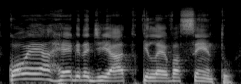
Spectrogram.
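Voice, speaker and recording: A man's voice: a little high, expressive, a little fast, clear, resonant tone. A man with a Brazilian Portuguese accent teaching students, talking to them directly and answering his own questions while sounding out words syllable by syllable. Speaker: Portuguese teacher for exam prep. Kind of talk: explaining exam questions.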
